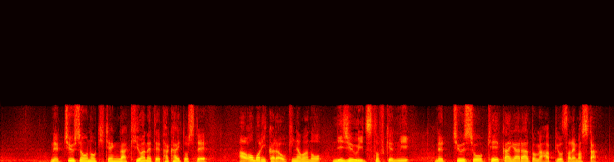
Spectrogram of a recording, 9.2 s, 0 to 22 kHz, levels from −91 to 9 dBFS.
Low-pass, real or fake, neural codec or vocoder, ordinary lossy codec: none; fake; codec, 16 kHz, 1 kbps, X-Codec, HuBERT features, trained on LibriSpeech; none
